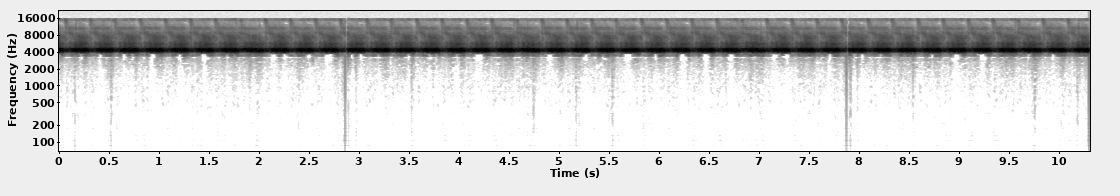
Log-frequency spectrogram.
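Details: Chorus of crickets on a farm meadow during a calm summer night with a full moon, a constant high-pitched ringing broken into regular pulses about four each second, steady throughout, with no other animals or noise.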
